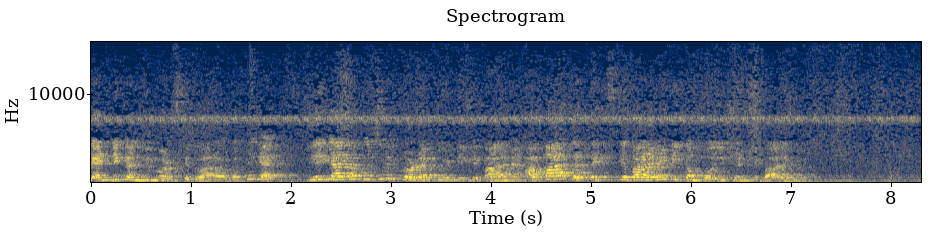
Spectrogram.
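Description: A young woman speaks calmly, explaining, close by.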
